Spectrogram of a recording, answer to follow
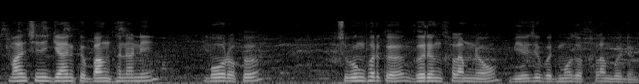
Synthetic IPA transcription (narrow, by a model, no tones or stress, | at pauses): mansiniɡjankʰɯbaŋɦɯnani | bɔɾɔkʰɯ | subɯŋpʰɯɾkɯɡɯɾɯŋkʰalamnɯɔwbiɯzɯbɯdmɔdɔkʰalambɯdɯŋ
